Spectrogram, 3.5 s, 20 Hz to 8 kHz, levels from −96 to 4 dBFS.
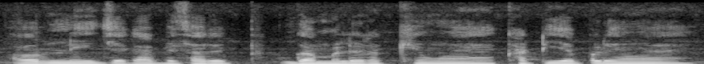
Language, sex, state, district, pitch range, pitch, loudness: Hindi, male, Uttar Pradesh, Lalitpur, 140-145 Hz, 145 Hz, -17 LUFS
